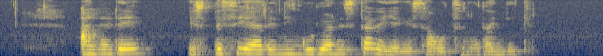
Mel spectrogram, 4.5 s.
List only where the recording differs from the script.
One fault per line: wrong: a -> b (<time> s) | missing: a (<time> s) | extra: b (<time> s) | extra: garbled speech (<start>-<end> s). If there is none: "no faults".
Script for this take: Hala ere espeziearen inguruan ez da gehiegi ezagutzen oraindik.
no faults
